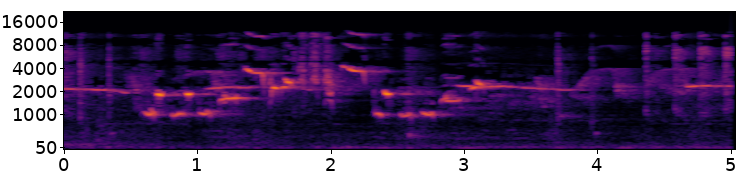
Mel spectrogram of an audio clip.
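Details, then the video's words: White-rumped shama singing in captivity, mixing steady high whistles with lower fluty double notes and scratchy twittering, then a long level whistle that steps upward near the end. "jangan coba kasih bunyian burung ini atau engak burung kalian ngotot"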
